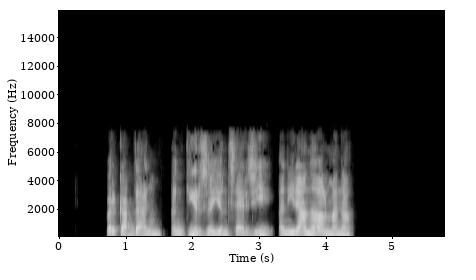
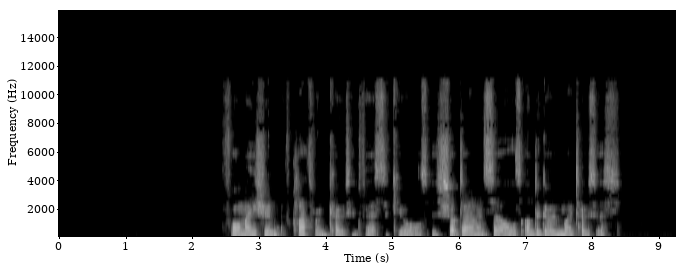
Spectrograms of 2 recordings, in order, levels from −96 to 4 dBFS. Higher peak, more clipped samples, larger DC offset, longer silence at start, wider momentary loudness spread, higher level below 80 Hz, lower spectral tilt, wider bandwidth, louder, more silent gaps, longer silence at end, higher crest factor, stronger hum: first, -2 dBFS vs -14 dBFS; neither; neither; second, 0.7 s vs 2.5 s; about the same, 8 LU vs 9 LU; about the same, -62 dBFS vs -60 dBFS; about the same, -4.5 dB/octave vs -4.5 dB/octave; second, 7.8 kHz vs 11.5 kHz; first, -18 LUFS vs -35 LUFS; first, 3.24-3.29 s vs none; first, 1.4 s vs 0.85 s; second, 18 dB vs 24 dB; neither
